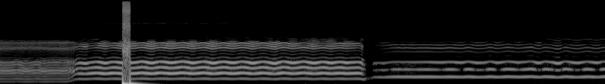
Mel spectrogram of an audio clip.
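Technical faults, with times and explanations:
1.23–1.30 s, file tags played as audio: a 75 ms block of text tag data is decoded as samples, so the music breaks into a loud, one-sided rasp with hard edges, then drops to silence where the zero padding is read as sample values.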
